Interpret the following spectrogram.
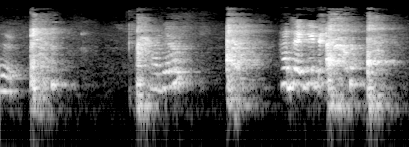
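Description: A young woman coughing hard, about five harsh coughs in quick succession, breaking into laughter near the end.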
